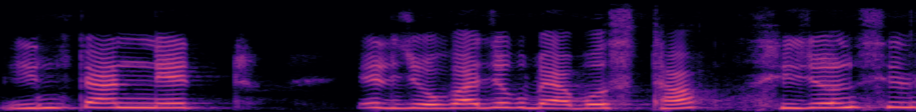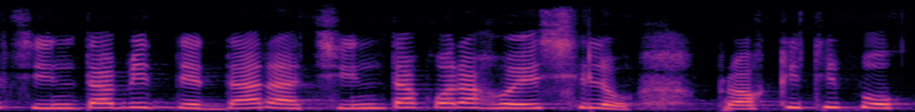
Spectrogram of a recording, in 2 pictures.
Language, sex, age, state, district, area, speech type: Bengali, female, 18-30, West Bengal, Purba Medinipur, rural, spontaneous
